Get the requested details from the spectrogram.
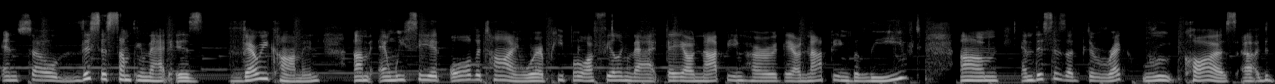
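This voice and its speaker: A woman guest on a podcast interview, explaining earnestly and often saying "you know.". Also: lowish voice. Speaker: guest, app founder.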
